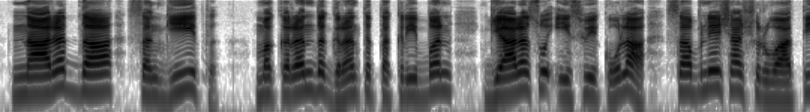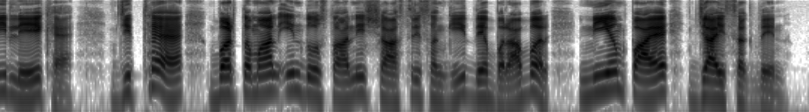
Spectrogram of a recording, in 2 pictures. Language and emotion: Dogri, neutral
